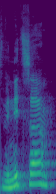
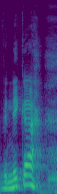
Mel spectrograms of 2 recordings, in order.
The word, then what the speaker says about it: Winnica: T now they Solaris 2023 so uh it's Venza as I learned from from a Polish contact I always said Vena yeah of course you uh you pronounce or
